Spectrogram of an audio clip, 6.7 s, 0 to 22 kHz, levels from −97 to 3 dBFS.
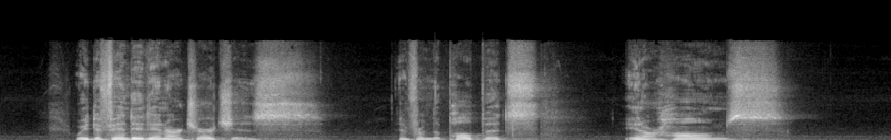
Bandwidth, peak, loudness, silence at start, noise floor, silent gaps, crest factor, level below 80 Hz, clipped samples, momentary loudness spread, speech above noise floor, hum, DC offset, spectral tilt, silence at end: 16 kHz; -2 dBFS; -18 LUFS; 0.6 s; -63 dBFS; none; 18 dB; -66 dBFS; under 0.1%; 13 LU; 45 dB; none; under 0.1%; -4 dB/octave; 0.8 s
